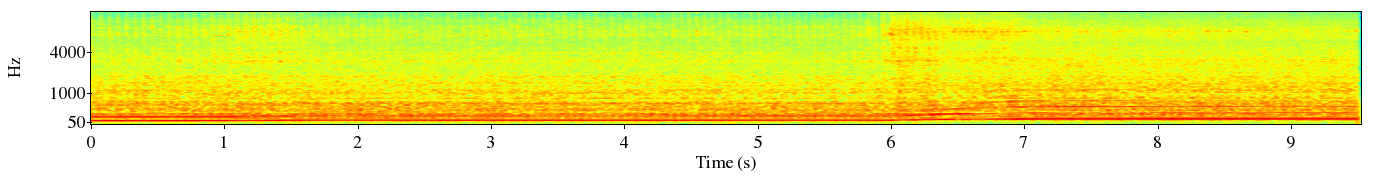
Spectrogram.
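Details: 18 hp Briggs & Stratton Vanguard twin on a Giant Vac leaf vacuum, stored four years, no-start fixed by carburetor replacement and fresh oil: steady even drone climbing smoothly in pitch when throttled and holding; normal running.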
